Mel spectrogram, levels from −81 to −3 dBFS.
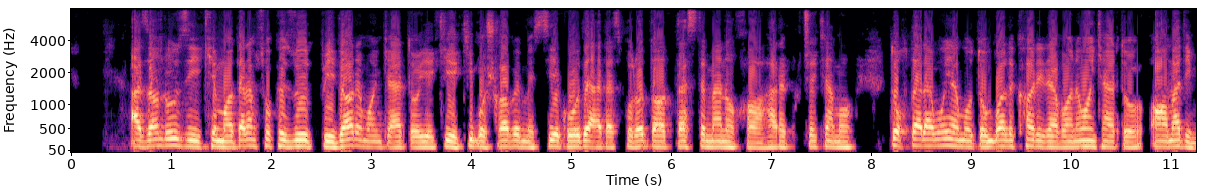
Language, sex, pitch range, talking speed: Persian, male, 115-145 Hz, 175 wpm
